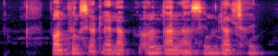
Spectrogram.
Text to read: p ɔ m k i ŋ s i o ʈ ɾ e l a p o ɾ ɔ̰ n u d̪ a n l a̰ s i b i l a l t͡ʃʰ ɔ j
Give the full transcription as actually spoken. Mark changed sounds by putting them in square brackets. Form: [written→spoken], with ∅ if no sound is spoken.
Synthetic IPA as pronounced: p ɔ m [k→p] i ŋ s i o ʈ [ɾ→l] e l a p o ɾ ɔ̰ n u d̪ a n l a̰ s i [b→m] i l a l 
